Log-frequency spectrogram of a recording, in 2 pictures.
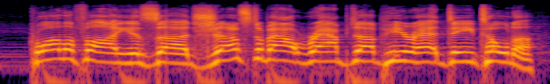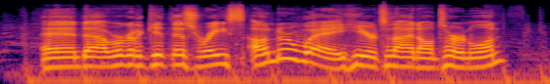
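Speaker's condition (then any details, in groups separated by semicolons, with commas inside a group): No condition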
